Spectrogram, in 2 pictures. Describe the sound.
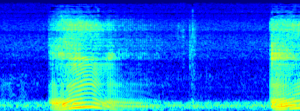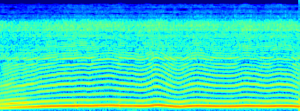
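A man's voice imitates a chainsaw live on the radio, holding the palm of his hand up across his mouth: a short sputtering pull-start burst, a pause, then a long steady buzzing drone with wavering pitch, loud.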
